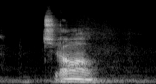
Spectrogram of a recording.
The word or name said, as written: tsaaal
